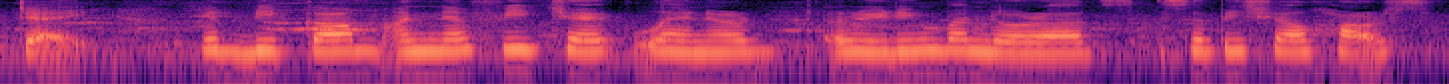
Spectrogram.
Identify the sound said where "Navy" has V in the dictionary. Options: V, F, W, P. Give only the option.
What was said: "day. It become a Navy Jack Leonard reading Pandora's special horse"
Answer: F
